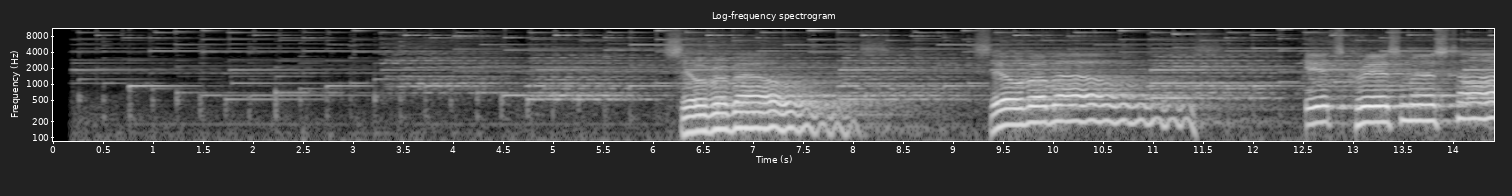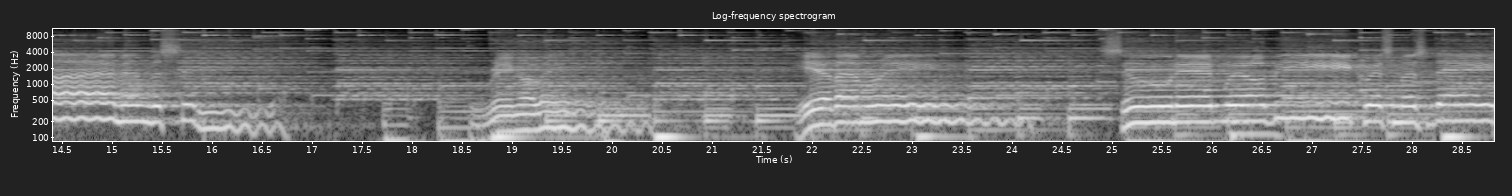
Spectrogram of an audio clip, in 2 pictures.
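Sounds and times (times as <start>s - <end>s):
orchestra: 3.6s - 28.8s
male vocalist singing: 6.2s - 8.4s, 9.2s - 11.6s, 12.5s - 28.8s.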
